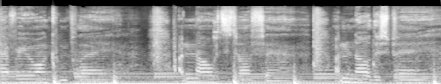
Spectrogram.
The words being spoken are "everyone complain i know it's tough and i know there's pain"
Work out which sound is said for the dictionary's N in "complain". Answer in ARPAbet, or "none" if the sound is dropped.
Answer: none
